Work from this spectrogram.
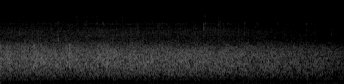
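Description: Congregation clapping in a Korean church worship service, a continuous even wash of applause filling the room, gradually fading toward the end with no voices over it.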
